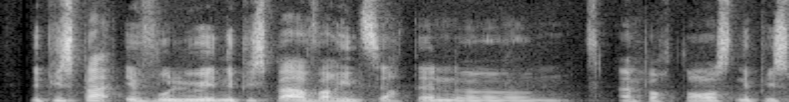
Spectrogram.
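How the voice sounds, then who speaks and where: A man with a Congolese accent talks at a medium pitch with ordinary pitch variation. The recording is very clean, the background silent. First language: Tshiluba (speaking French). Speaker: writer. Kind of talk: interview. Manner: halting, many hesitations.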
